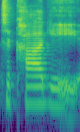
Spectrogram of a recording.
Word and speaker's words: Takagi: really big into anime and I think you pronounce it tekagi is that right and I said yes it is and now he comes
